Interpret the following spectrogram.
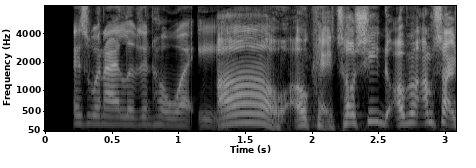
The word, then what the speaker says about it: Hawaii: Yeah, we say Hawaii. That's the rest of us. Well, the proper way is Hawaii. Who? Hawaii. Were you German? In Hawaiian, the W is pronounced like a V.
